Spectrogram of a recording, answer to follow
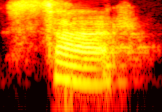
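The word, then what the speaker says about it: سر: So the first word is sar. Sar, yes, sar is like head. In Persian, we say sar, head. Yes. That one, yes. That's pronounced exactly the same.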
